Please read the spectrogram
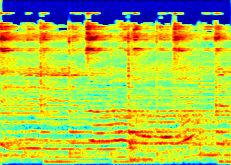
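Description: Sikh kirtan: a man singing a shabad in a gliding melody over the steady reed tones of Nagi harmoniums, with tabla strokes keeping the rhythm.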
